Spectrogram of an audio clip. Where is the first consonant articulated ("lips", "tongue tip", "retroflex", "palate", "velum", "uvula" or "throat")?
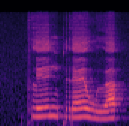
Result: lips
